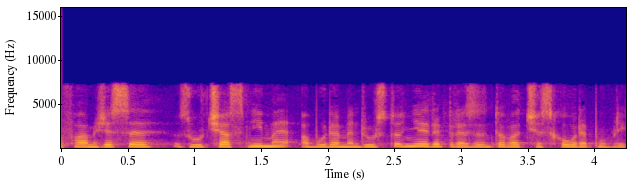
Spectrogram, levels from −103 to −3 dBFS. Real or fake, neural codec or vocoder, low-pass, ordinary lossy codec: fake; codec, 16 kHz, 0.8 kbps, ZipCodec; 7.2 kHz; MP3, 64 kbps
